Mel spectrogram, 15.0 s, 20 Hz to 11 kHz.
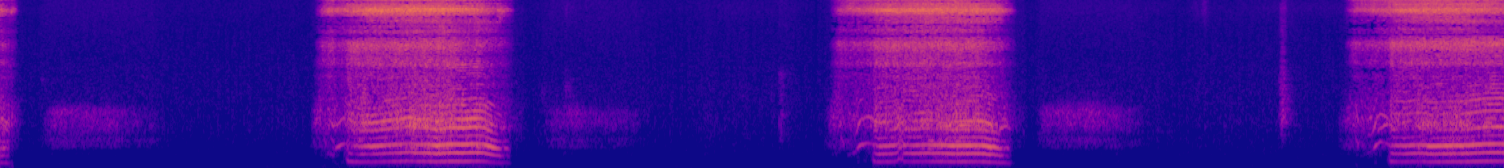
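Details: Friend snoring heavily at night, keeping the recorder awake: loud, rough, rattling snores on each breath in, about 12 breaths a minute, with quiet breaths out between them.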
